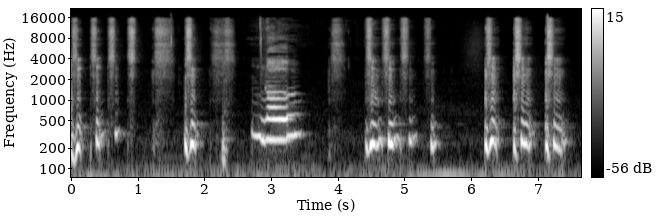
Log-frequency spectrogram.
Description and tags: Man moaning
moan, man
